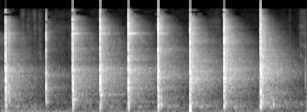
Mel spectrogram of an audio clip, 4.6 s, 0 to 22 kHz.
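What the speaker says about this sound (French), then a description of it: "On plante le premier clou." Hammer blows driving a nail into a wooden 2x4 board, nine sharp, loud, evenly spaced strikes ringing out close by, with no talking.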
